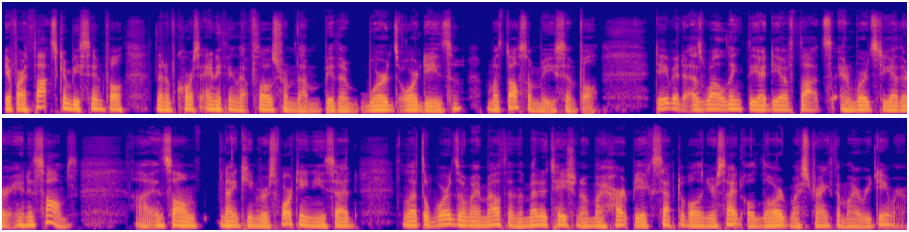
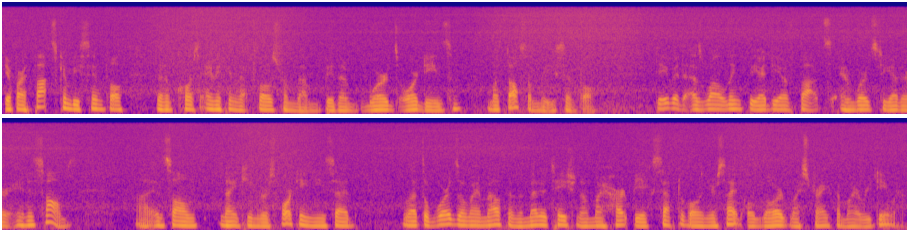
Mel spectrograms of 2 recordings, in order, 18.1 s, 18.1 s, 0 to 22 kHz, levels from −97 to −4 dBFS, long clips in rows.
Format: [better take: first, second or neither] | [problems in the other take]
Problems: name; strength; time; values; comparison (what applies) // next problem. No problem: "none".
first | hiss; loud; throughout; 5 dB below the speech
